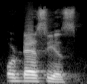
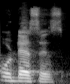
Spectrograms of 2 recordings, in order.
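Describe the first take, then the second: First: The ending is said as two syllables, see-us. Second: The ending is said as one syllable, shus. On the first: The speaker calls it wrong. "इसको ओडेसियस नहीं बोलना" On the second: The speaker calls it right. "ओडेसिस pronounce करें"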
